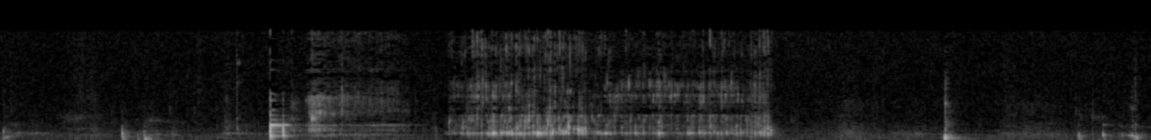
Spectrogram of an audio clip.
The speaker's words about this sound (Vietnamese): Đây là đỗ tương sau khi ngâm mềm và bỏ vỏ. Và bây giờ chúng ta sẽ cho máy sinh tố và xay.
